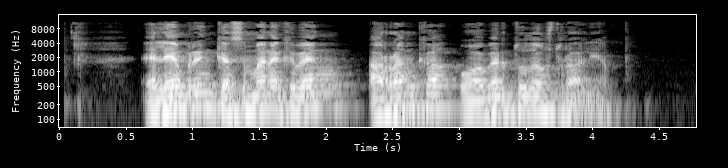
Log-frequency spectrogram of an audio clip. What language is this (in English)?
Galician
